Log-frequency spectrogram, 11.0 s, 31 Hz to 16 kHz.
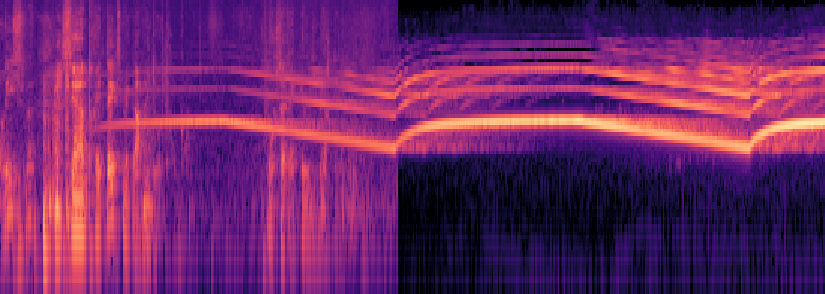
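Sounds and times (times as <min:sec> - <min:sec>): wailing siren: 0:00.7 - 0:11.0.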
